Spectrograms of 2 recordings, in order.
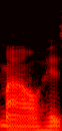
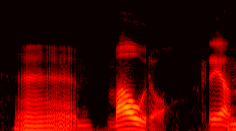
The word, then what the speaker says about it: Mauro: Mauro. Mauro. Sorry. My pronunciation is Mao not... is for Mauricio. Okay. Mauro is Mauro, directly.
